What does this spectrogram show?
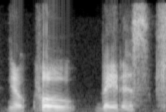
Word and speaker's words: Quo Vadis: Vadis, or by quote, Quo Vadis. Because this is fucking Latin, not fucking French, Austin. I'm not pronouncing it French.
